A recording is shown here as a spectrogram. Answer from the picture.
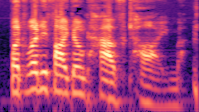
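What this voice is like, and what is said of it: Imitates another person's voice. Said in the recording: “I'm gonna do a brief impression of ... Here's Rami Malek in Bohemian Rhapsody.”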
